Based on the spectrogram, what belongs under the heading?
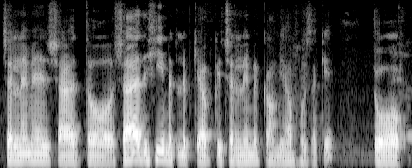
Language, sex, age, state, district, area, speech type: Urdu, male, 18-30, Delhi, North West Delhi, urban, spontaneous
